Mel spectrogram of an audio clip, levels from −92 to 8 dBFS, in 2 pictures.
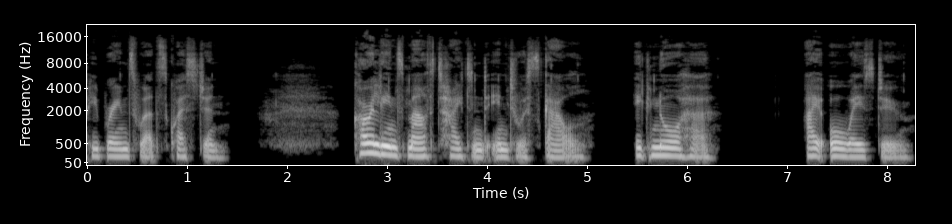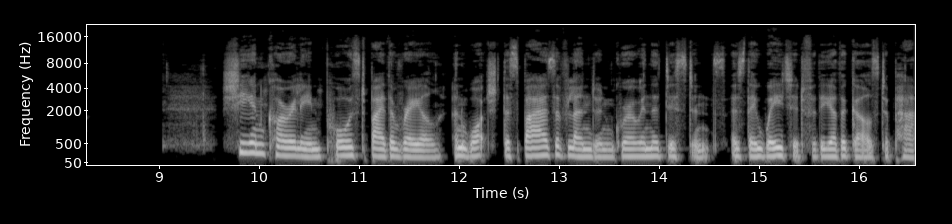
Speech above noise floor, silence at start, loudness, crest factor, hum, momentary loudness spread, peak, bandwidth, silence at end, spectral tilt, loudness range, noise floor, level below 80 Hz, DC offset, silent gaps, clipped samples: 29 dB; 0 s; -21 LUFS; 18 dB; none; 11 LU; -4 dBFS; 15.5 kHz; 0 s; -5.5 dB/octave; 5 LU; -50 dBFS; -70 dBFS; under 0.1%; 1.44-1.68 s, 2.53-2.68 s, 5.11-5.46 s, 6.35-7.16 s, 8.32-9.04 s, 9.60-9.64 s; under 0.1%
